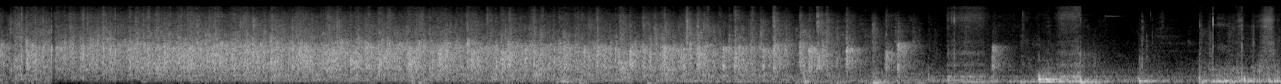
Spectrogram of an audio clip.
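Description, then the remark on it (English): Sustained audience applause welcoming Pablo, a former governor of the Bank of Spain, before his lecture, a dense wash of many hands clapping at steady loudness for about ten seconds, then thinning out into scattered claps and faint shuffling at the end. “But for now, just join me in welcoming Pablo with an applause.”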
